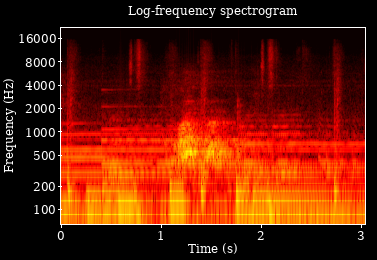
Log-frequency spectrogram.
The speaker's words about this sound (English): Sorry, my dog gotta bark every single time somebody, he hears somebody, he just be ready to snatch somebody up.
